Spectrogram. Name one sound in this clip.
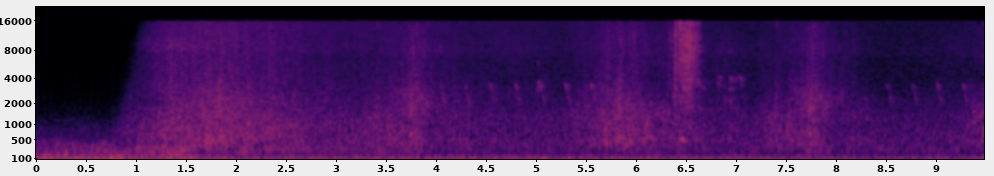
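Water splashes loudly as a swimmer paddles through it.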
